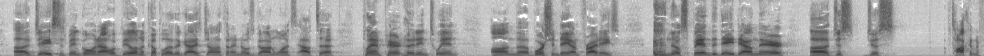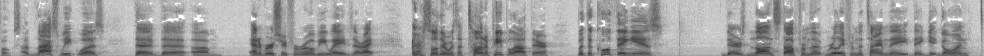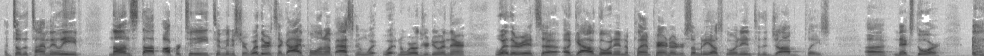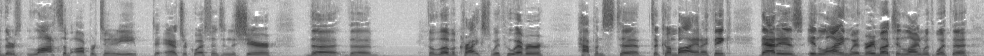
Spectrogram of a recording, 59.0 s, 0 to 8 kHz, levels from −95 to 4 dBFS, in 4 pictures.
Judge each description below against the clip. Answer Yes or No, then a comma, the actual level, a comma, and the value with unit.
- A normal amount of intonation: Yes, average, 3.9 semitones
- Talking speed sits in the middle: Yes, average, 170 wpm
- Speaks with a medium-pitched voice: Yes, medium, 165 Hz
